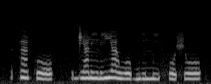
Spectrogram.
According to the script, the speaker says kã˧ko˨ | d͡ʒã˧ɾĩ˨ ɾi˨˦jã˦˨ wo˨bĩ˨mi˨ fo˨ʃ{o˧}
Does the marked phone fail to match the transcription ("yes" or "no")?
no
